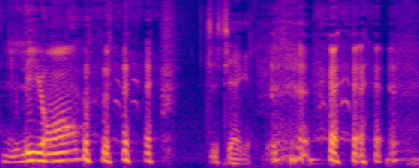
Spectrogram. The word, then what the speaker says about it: Lyon: Isn't it pronounced lion? It's pronounced Lyon.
